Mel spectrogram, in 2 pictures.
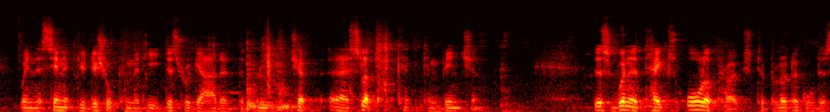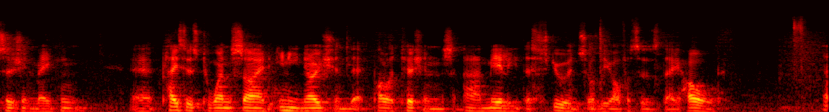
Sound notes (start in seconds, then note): none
